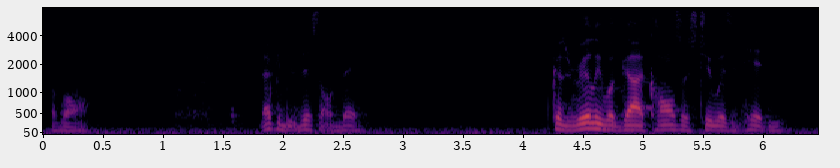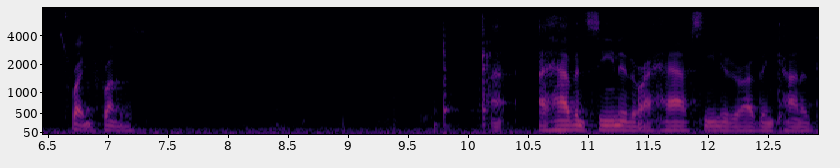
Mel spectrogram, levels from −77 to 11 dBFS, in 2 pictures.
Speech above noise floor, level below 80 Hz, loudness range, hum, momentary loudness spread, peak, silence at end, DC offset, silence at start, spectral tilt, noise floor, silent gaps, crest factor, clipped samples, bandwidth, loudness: 22 dB; -62 dBFS; 12 LU; none; 23 LU; -22 dBFS; 0 s; under 0.1%; 0 s; -6.5 dB/octave; -64 dBFS; none; 22 dB; under 0.1%; 7.6 kHz; -43 LUFS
